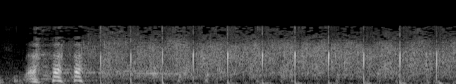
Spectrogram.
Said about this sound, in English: And can we just give a round of applause for the youth for all they've done this morning? And a round of applause for our fearless leader,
